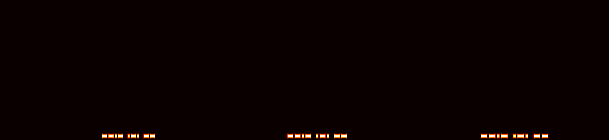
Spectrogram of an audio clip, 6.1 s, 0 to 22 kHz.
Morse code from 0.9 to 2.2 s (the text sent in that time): QRM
